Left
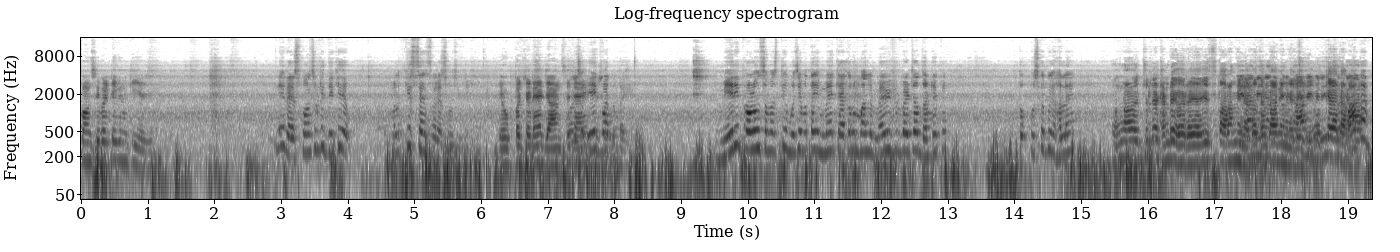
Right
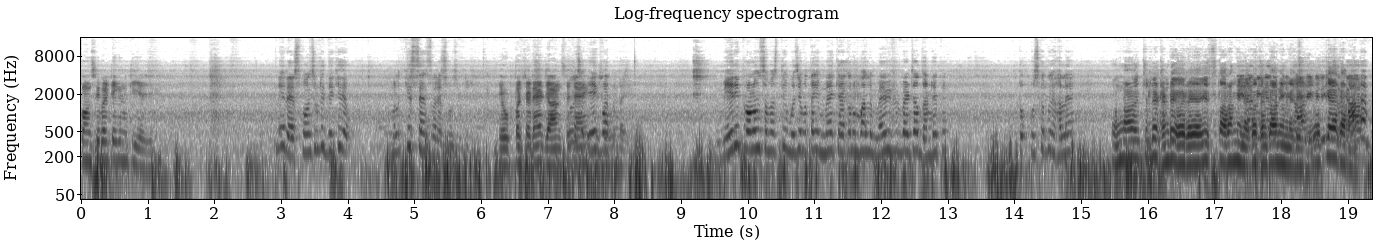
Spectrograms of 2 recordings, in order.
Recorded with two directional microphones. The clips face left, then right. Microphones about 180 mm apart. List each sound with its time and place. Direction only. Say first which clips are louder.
0.0 s speech: right 1 dB; 10° right (ahead or behind)
2.9 s a man's voice: even; 5° left (ahead or behind)
6.2 s speech: right 1 dB; 10° right (ahead or behind)
9.6 s a man's voice: left 1 dB; 5° left (ahead or behind)
14.2 s speech: left 2 dB; 5° left (ahead or behind)
15.4 s speech: right 3 dB; 35° right (ahead or behind)
19.0 s a man's voice: even; 5° left (ahead or behind)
